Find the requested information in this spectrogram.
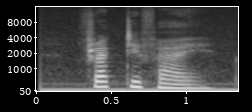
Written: fructify

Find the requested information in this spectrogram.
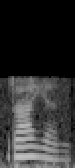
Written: riant

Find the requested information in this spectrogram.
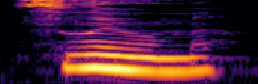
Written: sloom

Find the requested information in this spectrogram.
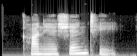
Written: cognoscenti

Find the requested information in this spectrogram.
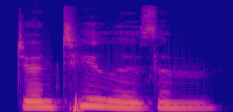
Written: genteelism

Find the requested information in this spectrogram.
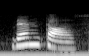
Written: benthos

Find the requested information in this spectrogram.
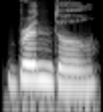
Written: brindle

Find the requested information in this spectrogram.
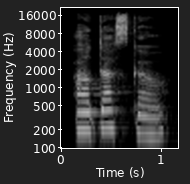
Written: al desko

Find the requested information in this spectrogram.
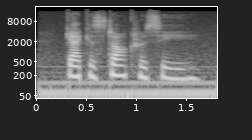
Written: kakistocracy

